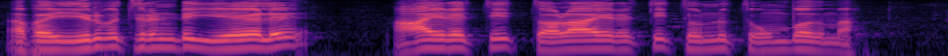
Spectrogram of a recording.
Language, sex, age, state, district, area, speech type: Tamil, male, 45-60, Tamil Nadu, Coimbatore, rural, spontaneous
